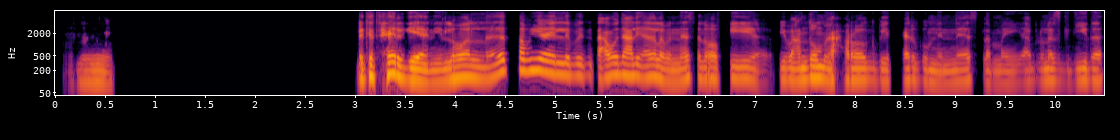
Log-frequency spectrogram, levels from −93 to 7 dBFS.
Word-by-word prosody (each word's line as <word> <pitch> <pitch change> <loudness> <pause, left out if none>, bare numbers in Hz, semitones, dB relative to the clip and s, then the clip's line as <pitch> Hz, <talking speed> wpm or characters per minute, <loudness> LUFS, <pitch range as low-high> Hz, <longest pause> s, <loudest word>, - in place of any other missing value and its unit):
اهم. 100 -1 -7 2.4
بتتحرجي 140 -4 +5
يعني، 100 -2 +4
اللي 110 +4 +1
هو 135 +1 +4
ال 125 -2 -1
الطبيعي 190 - +2
اللي 155 -2 +1
ب 145 - -8
متعوِّدة 150 +2 +1
عليه 145 -2 +1
أغلب 135 -5 +1
الناس، 110 +5 -3
اللي 120 0 -3
هو 120 - 0
في 120 -5 -3
بيبقى 115 -1 -2
عندهم 120 +3 +2
إحراج، 110 0 -1
بيتحرجوا 110 +1 -8
من 100 -1 -5
الناس 100 +4 -7
لمّا 95 -1 -10
يقابلوا 100 +3 -11
ناس 110 -1 -5
جديدة. 105 +2 -6
110 Hz, 150 wpm, -24 LUFS, 105-130 Hz, 2.4 s, بتتحرجي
